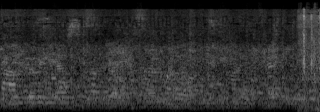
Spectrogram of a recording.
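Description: A steady murmur of many people chattering in an office, voices blending into a continuous background hum, with a brief sharp clatter near the end.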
